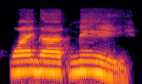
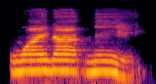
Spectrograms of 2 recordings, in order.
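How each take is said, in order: First: It is said in a whining, self-pitying tone. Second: It is said in a whining, self-pitying tone.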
